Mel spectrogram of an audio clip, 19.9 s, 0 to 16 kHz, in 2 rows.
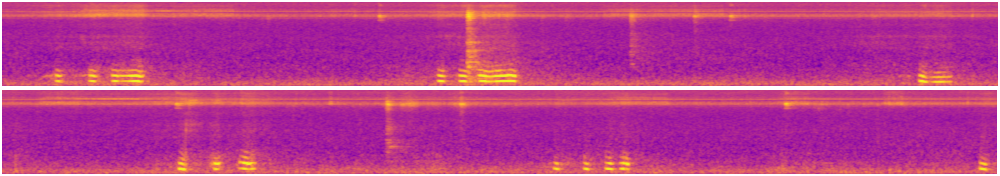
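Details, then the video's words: Boo, a 17-year-old female senior rescue dog, sleeping indoors and snoring: soft nasal, harmonic snores in short double puffs, recurring every three to four seconds over a quiet room hiss. "SNORING SENIOR RESCUE DOG"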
